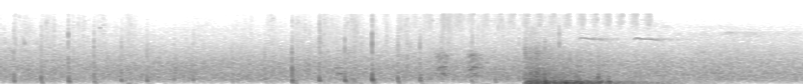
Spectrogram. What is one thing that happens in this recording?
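Footsteps crunch through undergrowth.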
